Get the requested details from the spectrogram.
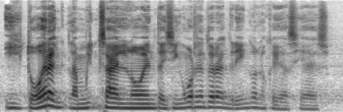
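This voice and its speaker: A man hosting a casual podcast chat, animated and acting out the people in his stories. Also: on the high side, very fast. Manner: animated storyteller, acts out quoted people. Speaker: podcast host.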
